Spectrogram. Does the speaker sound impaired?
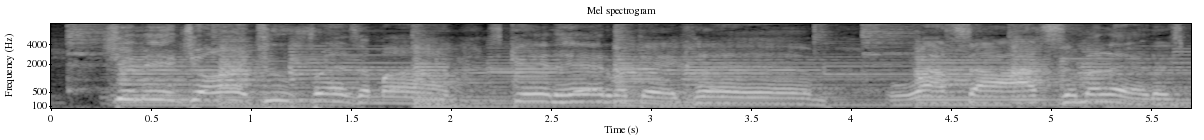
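No.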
